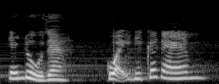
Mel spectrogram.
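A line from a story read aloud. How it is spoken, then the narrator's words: Shouting. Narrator (Vietnamese): Sami la lên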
